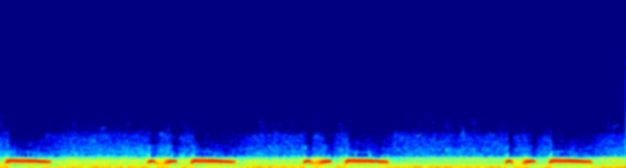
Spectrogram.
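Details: Lure call of a spotted dove for trapping, varied in sound: three phrases, each two brief soft coos then a long mellow falling coo, spaced about every two seconds, low rumble underneath.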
